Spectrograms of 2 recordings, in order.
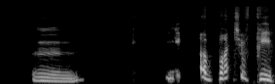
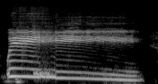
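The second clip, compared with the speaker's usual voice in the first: party voice; 5 semitones higher than usual. Real, not acted. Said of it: "I still have party voice".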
